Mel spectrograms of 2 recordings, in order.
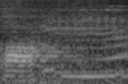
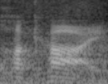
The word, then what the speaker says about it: Hakai: Oh, Hakai. That's right. Hakai, okay. I'm pretty sure Hakai is spelled like H-A-K-A-I. Hockey is like the thing from One Piece. So I understand the confusion.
